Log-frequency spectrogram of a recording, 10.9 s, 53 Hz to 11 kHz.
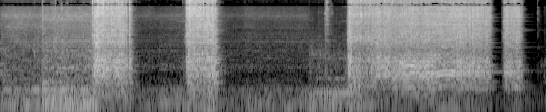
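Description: A power tool with a 9/16 deep socket tightens the bolts of a generator skid plate on a Ram Promaster Winnebago Solis. It gives several loud buzzing bursts: two short ones, a long run, then a brief final burst, with quiet gaps between and no talk.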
